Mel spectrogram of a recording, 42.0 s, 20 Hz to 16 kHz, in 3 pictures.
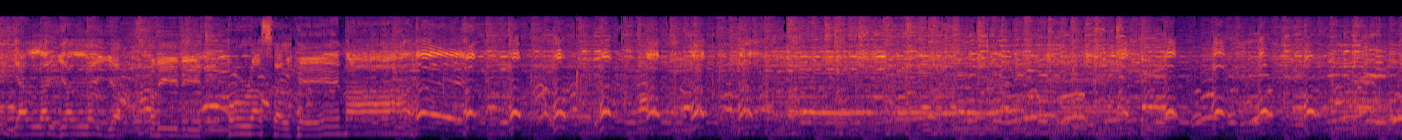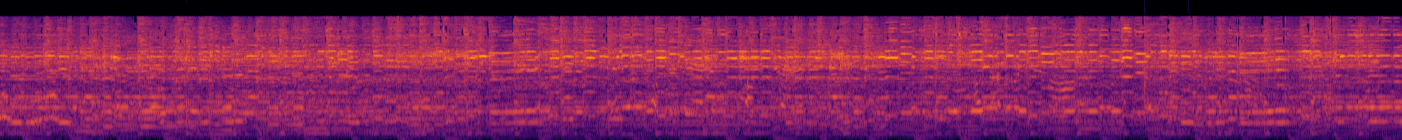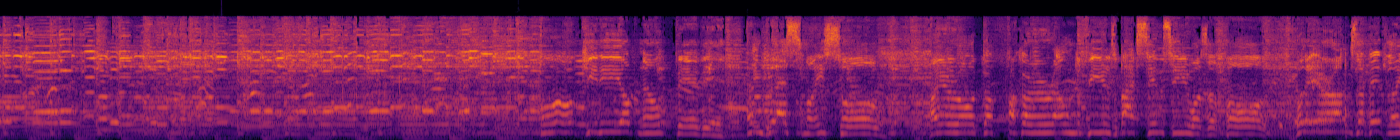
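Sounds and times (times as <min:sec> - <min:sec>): fiddle: 0:00.0 - 0:42.0
live band playing: 0:00.0 - 0:42.0.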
